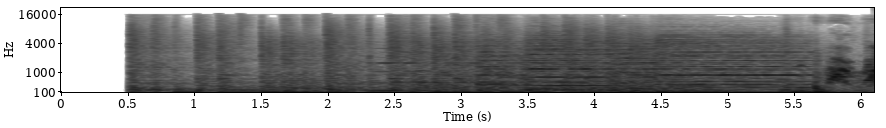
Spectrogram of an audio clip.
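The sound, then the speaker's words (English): A dog barks repeatedly in quick, loud bursts, the yaps layered over a dense, busy background of sustained tonal sound. “Dogs and the 4th of July. How to keep your dog from going berserk during fireworks.”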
